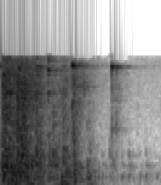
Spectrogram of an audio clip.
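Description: A wine glass crashed to the floor shatters with a loud, bright crash, its jangling fragments scattering and fading over about a second, followed by one last small tinkle of a falling shard.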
